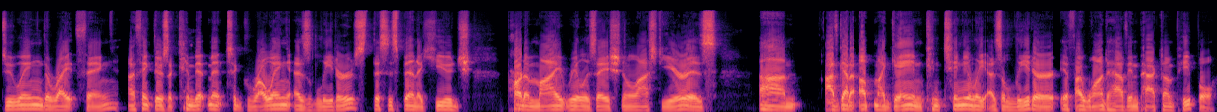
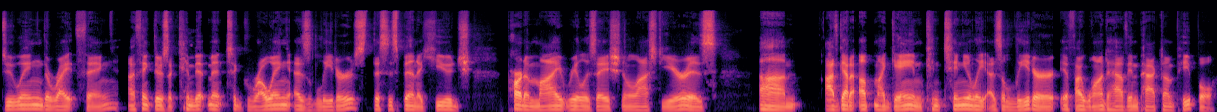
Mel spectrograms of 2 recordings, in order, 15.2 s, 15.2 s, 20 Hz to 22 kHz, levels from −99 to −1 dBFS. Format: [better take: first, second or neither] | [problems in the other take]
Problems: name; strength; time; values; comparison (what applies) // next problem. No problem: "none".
second | distortion; slight; 10 dB below the speech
